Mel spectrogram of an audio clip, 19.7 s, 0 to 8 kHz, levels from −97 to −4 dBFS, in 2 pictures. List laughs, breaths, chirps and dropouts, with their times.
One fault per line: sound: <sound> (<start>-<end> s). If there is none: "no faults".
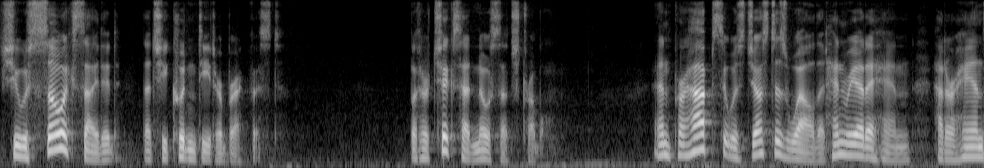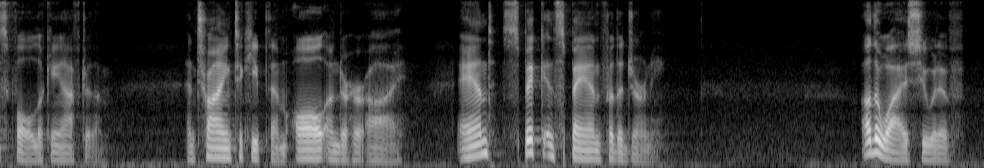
no faults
